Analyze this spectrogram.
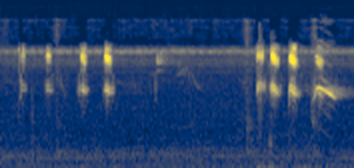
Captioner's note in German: trinca ferro cantando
